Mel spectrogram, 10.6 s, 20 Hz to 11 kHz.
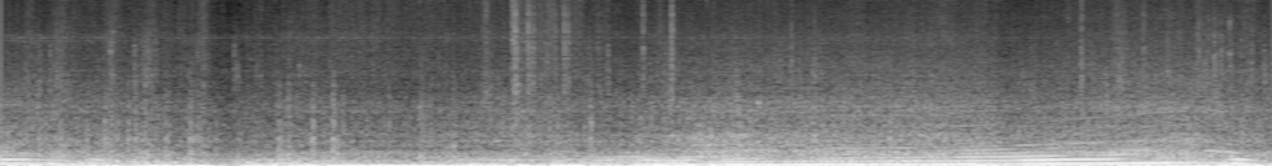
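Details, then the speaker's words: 1993 Honda Del Sol SI, test drive after the targa top rattle fix: steady road rumble and tyre drone with no clatter or buzz overhead. The roof now sits quiet and the fix helped. "Alright, so test drive confirms that it actually helped."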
